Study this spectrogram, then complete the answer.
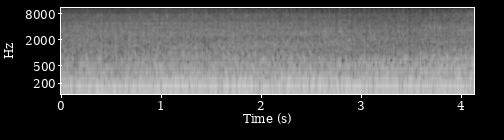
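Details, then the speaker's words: Budget turbo Fox-body Mustang with spout pulled and timing locked at 10 degrees, failing to build more boost. A loud, lumpy idle with a sharp tick on the exhaust beat; an exhaust leak near the header, which will be replaced. "I started hearing it a while back, started hearing a little bit of a tick."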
